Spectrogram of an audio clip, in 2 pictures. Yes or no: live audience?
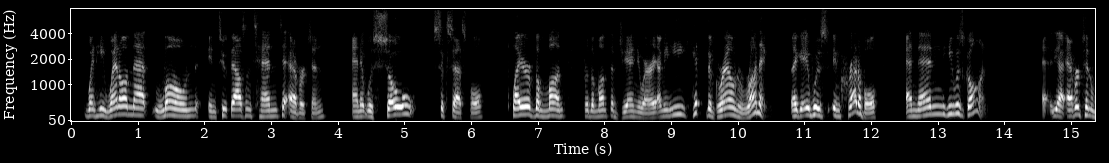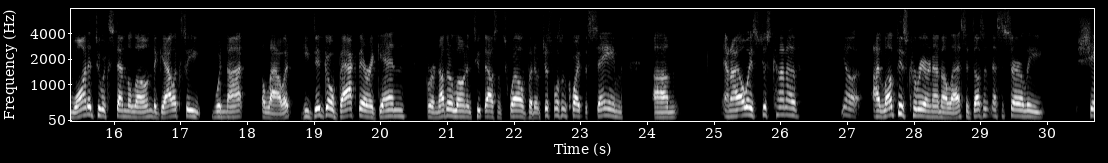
no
